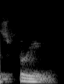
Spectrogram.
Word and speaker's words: spleen: Porque en inglés el vaso se pronuncia así, spleen, ¿ya?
